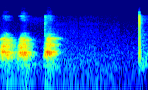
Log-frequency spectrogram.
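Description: A dog barks three times in quick succession, close and fairly loud, then falls silent before one short, sharp yelp-like sound near the end.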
